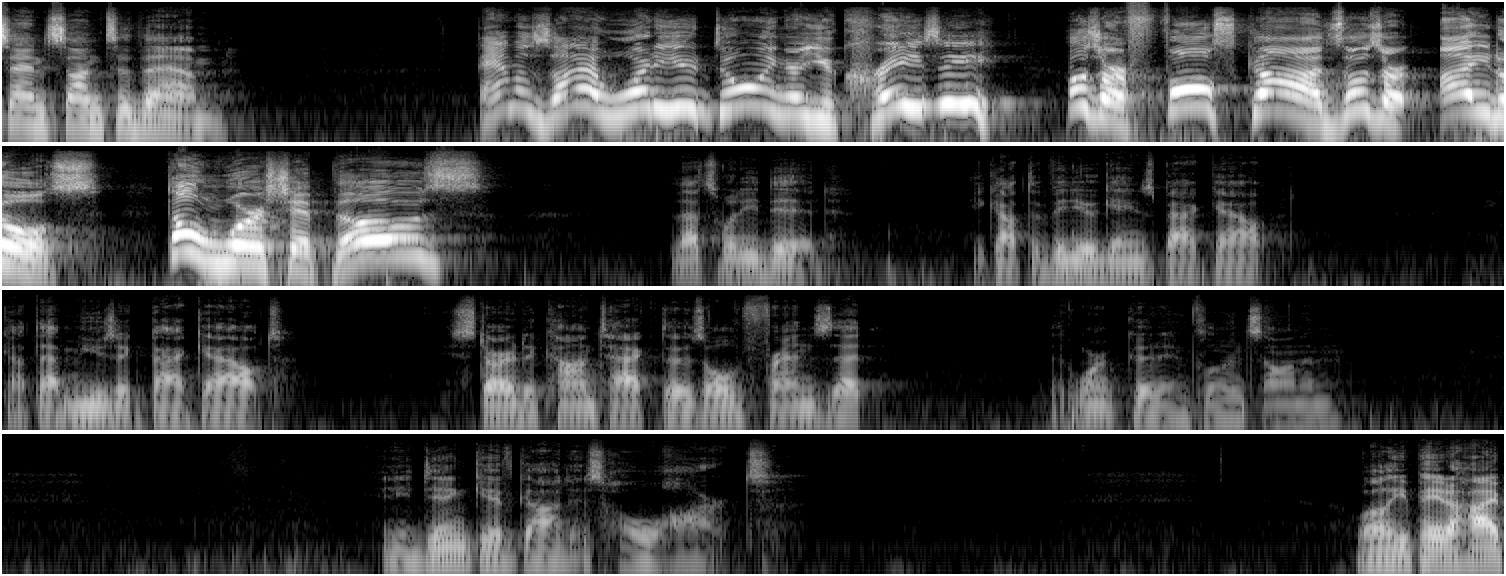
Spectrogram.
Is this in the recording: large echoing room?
yes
